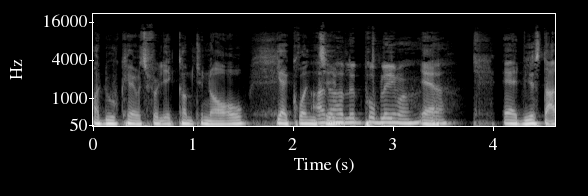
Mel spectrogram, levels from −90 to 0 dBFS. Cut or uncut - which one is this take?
cut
